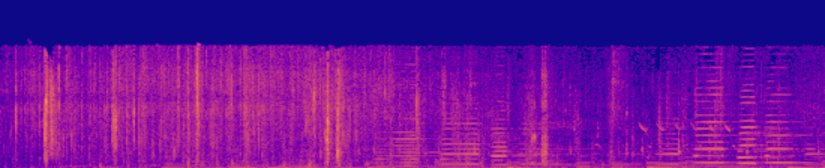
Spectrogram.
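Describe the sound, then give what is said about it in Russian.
Horses' hooves clatter as four saddled horses set off carrying riders. A quick, irregular beat of hoofbeats sounds alongside a melodic music backing. “Оседлали четырех коней. Девушек обеих усадили, сами сели и поехали.”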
